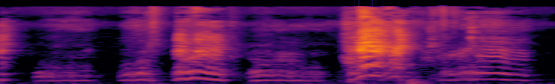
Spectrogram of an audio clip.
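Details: Scottish Terrier mother at play with her six-week-old puppy on Mother's Day, indoors; short throaty growls repeat about every half second, with a louder, harsher snarling burst midway.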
